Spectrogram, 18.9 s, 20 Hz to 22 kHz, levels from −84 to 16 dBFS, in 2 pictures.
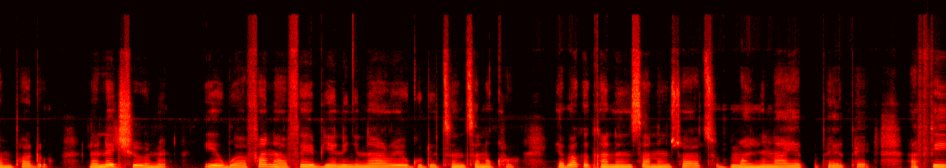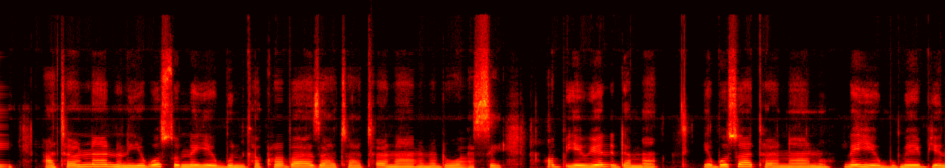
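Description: Short concealed packet loss at 7.15 to 7.19 s: about 20 ms of the speech arrived too late for the decoder, and the receiver bridged the hole by extending the preceding sound before blending back into the real signal. The patch is brief enough that it reads as a brief smear or wobble rather than a gap, though a quick consonant falling inside it could be lost.

A burst of packet loss follows almost at once, at 7.25 to 7.33 s, just before "ma ͻnye". Here about 60 ms went missing in a row. The receiver kept extending the last sound and let it fade as the hole lengthened, so a voiced stretch turns into a short held buzz and other sounds into a decaying hiss. The speech then resumes partway on, with that slice gone.

Repeated packet loss (robotic sound) runs from 7.97 to 9.83 s. Twelve separate holes add up to about 500 ms of lost audio, the longest 134 ms, and roughly a quarter of the stretch is synthetic fill. 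Each patch has barely ended before the next begins, so the speech turns choppy, with pieces missing.

Two more short concealed losses fall at 12.07 to 12.13 s and 12.25 to 12.31 s, each about 40 ms. These are longer than the first, heard as a quick wobble or smear where the real audio briefly drops out.

Repeated packet loss returns from 13.09 to 15.91 s, with fourteen gaps totalling about 420 ms and the longest 82 ms. The holes are shorter and more spread out than in the earlier stretch, and only around a seventh of the span is filled in. The result is a lighter but persistent robotic choppiness across these three seconds.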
